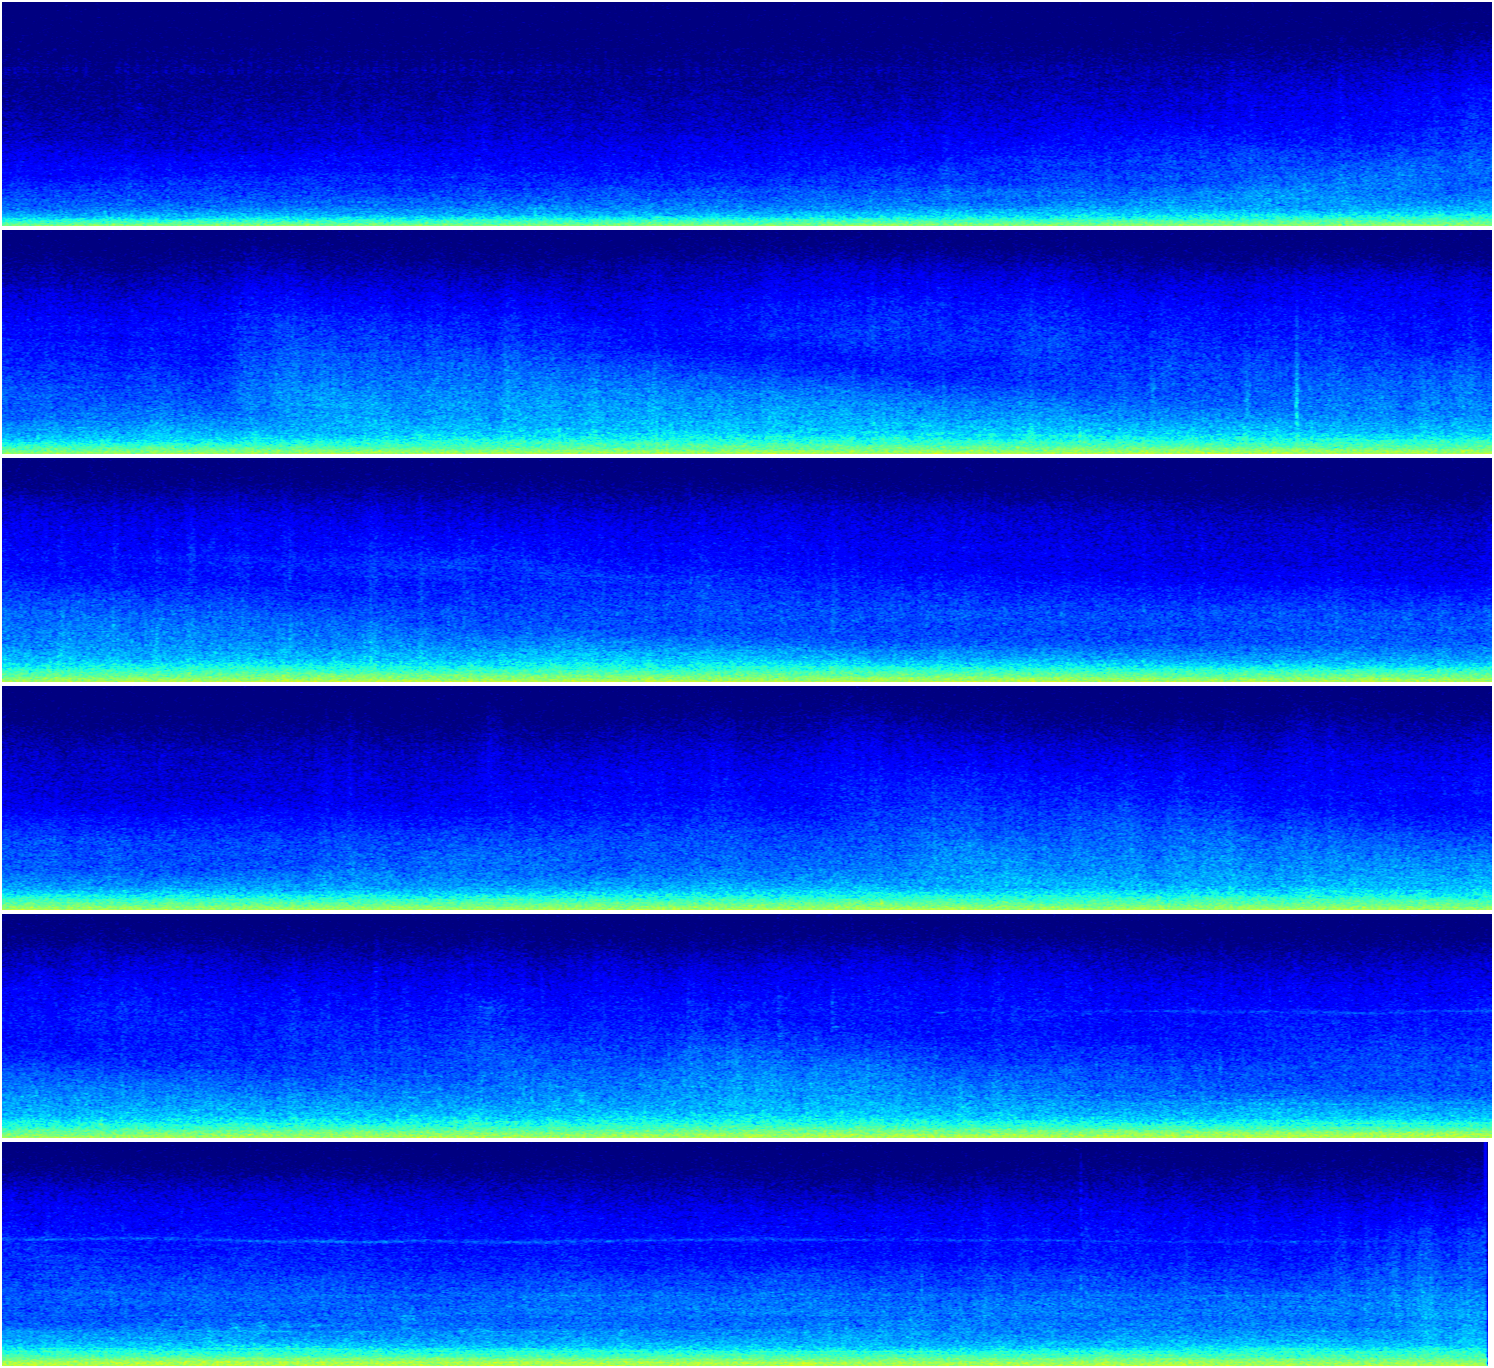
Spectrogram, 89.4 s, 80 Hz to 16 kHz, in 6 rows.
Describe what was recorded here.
tourist boats generating waves, sound of trains and sirens, the city, the country & me: august 5, 2011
